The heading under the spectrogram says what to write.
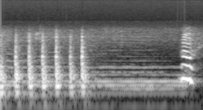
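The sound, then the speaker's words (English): Seven quick, evenly spaced knocks rap sharply on an apartment door, at night, followed after a short lull by a brief ringing tone. No one speaks. “Then on the next night, a knock at Gloria's apartment door.”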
